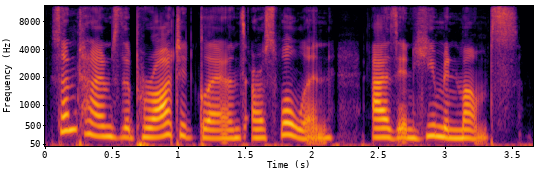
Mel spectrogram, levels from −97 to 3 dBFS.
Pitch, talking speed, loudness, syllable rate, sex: 230 Hz, 165 wpm, -18 LUFS, 5.7 syllables/s, female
